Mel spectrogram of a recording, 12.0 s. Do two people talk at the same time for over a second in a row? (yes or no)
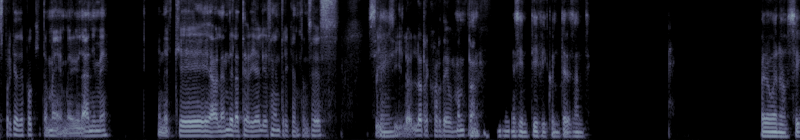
no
